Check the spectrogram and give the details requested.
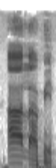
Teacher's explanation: এই আইন উচ্চারণ অনেক সময় হামজা উচ্চারণ হয়ে যায়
